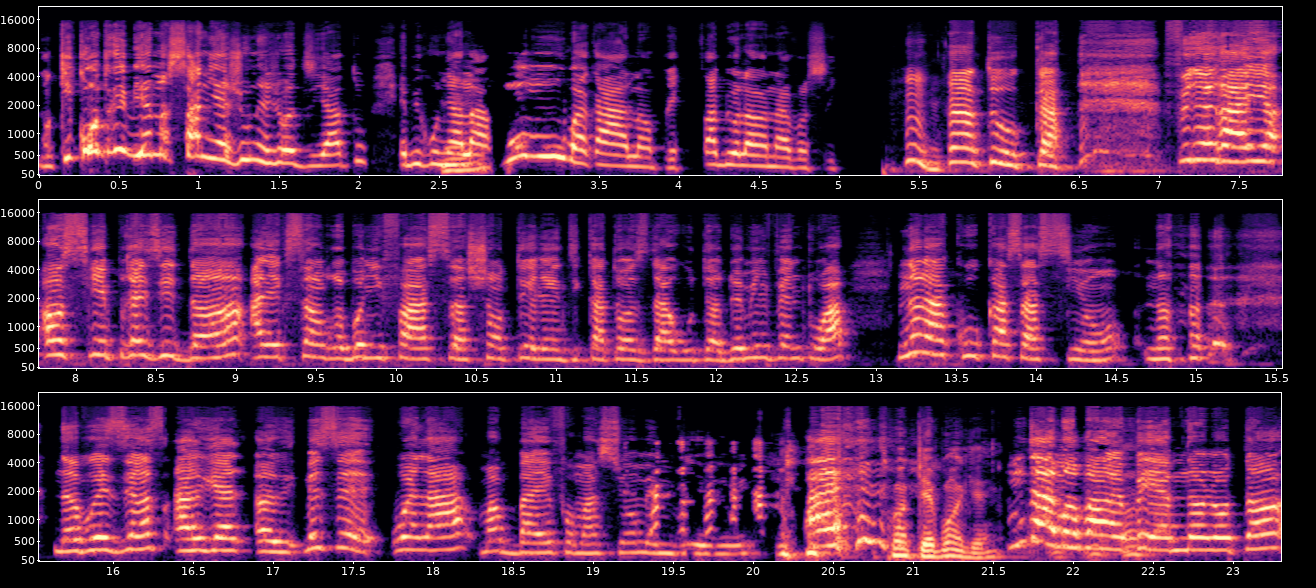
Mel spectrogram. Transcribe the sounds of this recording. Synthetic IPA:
d̪ɔ̃kːikɔ̃t̪ʁibyenɐ̃sanjɛʒuneʒod͡ziat̪uep̬ikũɲjalamũmũːpakaːlãpɛ̃sabjolaə̃navɑ̃se | ɑ̃t̪uka | feneʁajɑ̃sjɛ̃pʁezid̪ɑ̃aleksɑ̃d̪ʁəbonifasʃɑ̃t̪elɛ̃dd͡zikat̪ɔʁzdaut̪d̪ømilvɛ̃nt̪ʁwa | nɔ̃lakukasasjɔ̃nã | nɐ̃pʁezid̪ɑ̃saʁjɛlaʁimɛsɛwɛ̃lamap̚baɛ̃fɔʁmasjɔ̃mɛ̃mdeviaãkɛp̬uɔ̃kɛm̩t̪amɔ̃vaʁɛpeɛmnɔ̃lɔ̃t̪ɑ̃

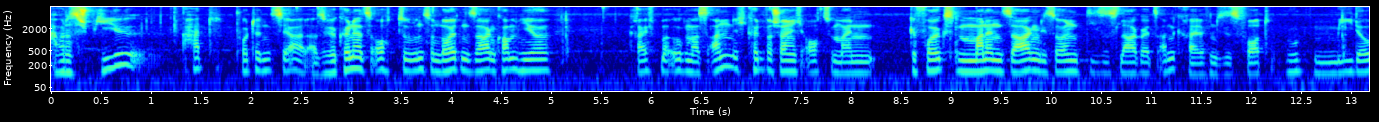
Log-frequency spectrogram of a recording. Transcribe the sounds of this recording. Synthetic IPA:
ʔaːbɐɾasʃpʰiːl | hat | pʰotʰɛnt͡sja̰ːlʔa̰lzoviːɐkʰœnənjɛt͡sta̰ʊxt͡suʔʊnzəʁənlɔʏtn̩zaːɡŋ̩kʰɔmhiːɐ | ɡ̥ʁaɪftmaːlʔɪ̰ɐɡŋ̩tv̥asʔa̰nɪçkʰœntvaɐʃaɪnlɪça̰ʊxt͡sumaɪnən | ɡ̥əfɔlksmanənzaːɡŋ̩d̥iːzɔləndiːzəslaːɡɐjɛt͡stʔa̰nɡ̥ʁaɪfn̩diːzəsfɔɐt | ʁuːtmiːdo

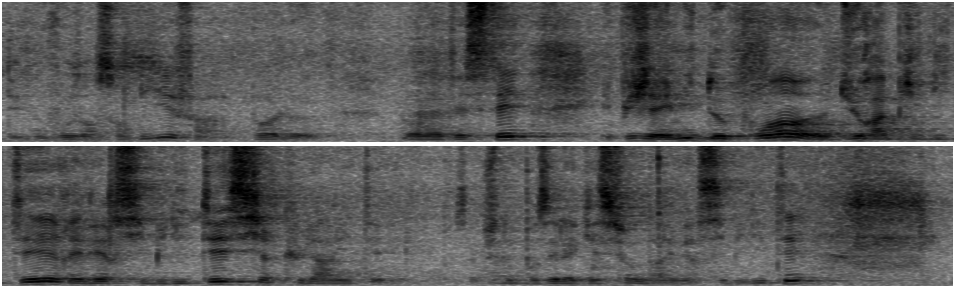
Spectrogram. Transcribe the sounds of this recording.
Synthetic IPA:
d̪enuvozɑ̃sɑ̃blieɑ̃fɛ̰̃pɔlø | mɑ̃nat̪ɛst̪eepɥiʒavɛmid̪øpwɛ̃ød̪yʁabilit̪eʁevɛʁsibilit̪esiʁkʲʰylaʁit̪ʰe | sakʒ̥ə̥t̪əpozɛlakʲɛst̪jɔ̃d̪əlaʁevɛʁsibilit̪e

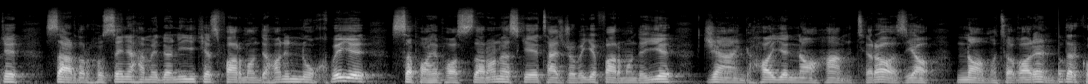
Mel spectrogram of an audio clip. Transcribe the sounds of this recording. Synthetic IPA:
ke | sæɾd̪ɒːɾɦo̞sejneɦæme̞d̪ɒːniːjecʰiæz̥fæɾmɒːnd̪eɦɒːne̞noxbe̞je̞ | se̞pʰɒːhe̞pʰɒːst̪ɒːɾɒːnæst̪cʰe̞t̪ʰæd͡ʒɾo̞be̞je̞fæɾmɒːnd̪e̞hiːje̞ | d͡ʒæŋɡhɒːje̞nɒːhæmt̪ʰeɾɒːzjɒː | nɒːmot̪ʰæɣɒːɾe̞nid̪æɾkʰ

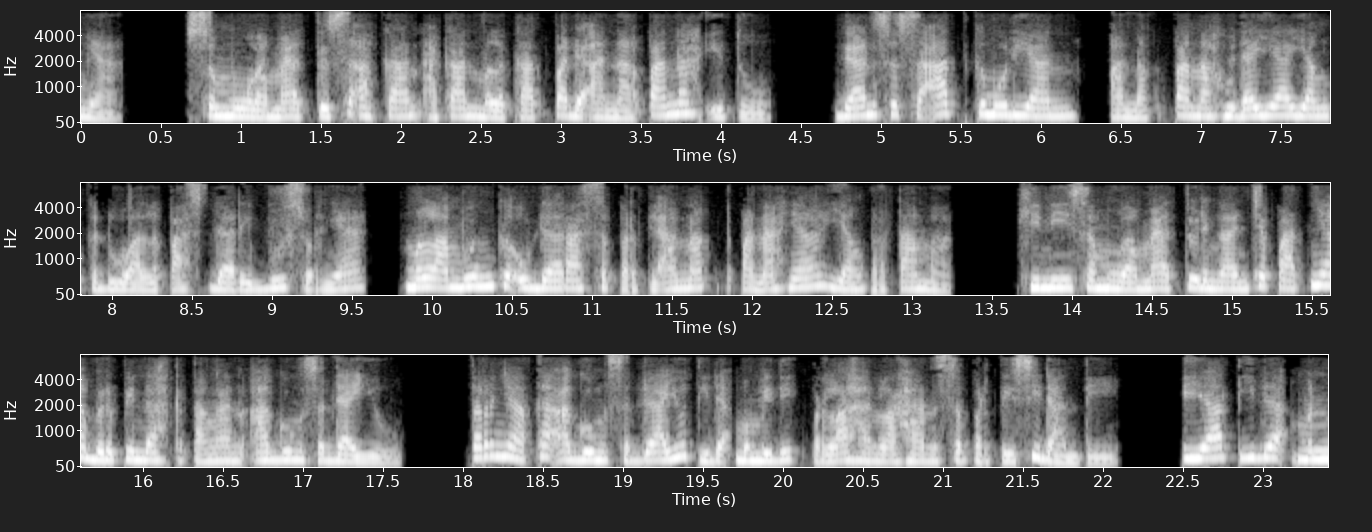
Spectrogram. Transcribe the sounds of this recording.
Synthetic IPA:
ɲa | səmuamat̪usəʔakanʔa̰kanmələkat̪̚padaʔanapanaɦit̪u | dansəsa̰ʔat̪̚kəmudian | ʔanak̚panaɦɦudajajaŋkədualəpasdaɾibusurɲa | məlambʊŋkəʔudaɾasəpərt̪iʔanak̚panaɦɲajaŋpərt̪ama | kʰinisəmuamat̪udəŋant͡ʃəpat̪̚ɲabərpindahkət̪aŋanaɡʊŋsədaju | t̪ərɲat̪aʔaɡʊŋsədajut̪idaʔməmidɪk̚pərlaɦanlaɦansəpərt̪isidant̪i | iat̪idaʔmən

